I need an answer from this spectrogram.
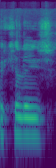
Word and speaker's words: Achilles: 54 the song of aquila's achilles the song of achilles that's how you say it isn't it this is by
